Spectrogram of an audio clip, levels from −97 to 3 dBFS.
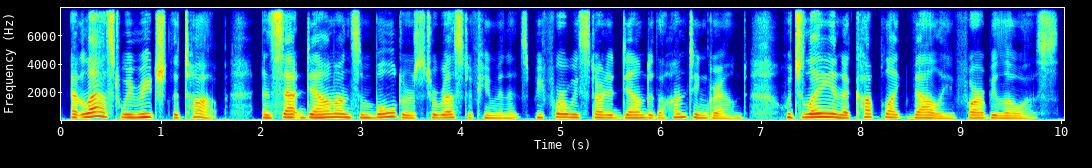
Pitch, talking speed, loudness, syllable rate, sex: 205 Hz, 205 wpm, -18 LUFS, 5.1 syllables/s, female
